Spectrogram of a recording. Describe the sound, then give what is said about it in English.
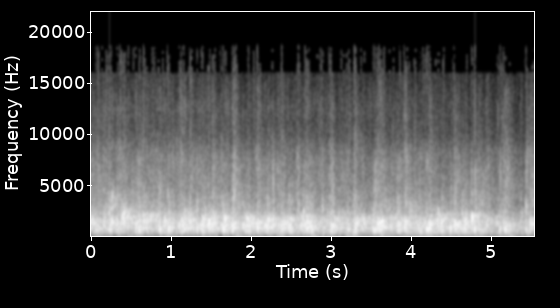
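A church audience applauds steadily for several seconds to honor a woman who works with the church's young people, a dense wash of many clapping hands at an even, fairly loud level with no voices over it. “I can tell she's applauded today.”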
